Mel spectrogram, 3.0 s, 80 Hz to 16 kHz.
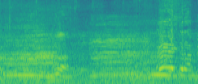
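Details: Sahiwal bull calves bought by a Dhaka farmer, recorded on 19 May: a drawn-out, harmonic-rich moo in the first second, then a second, shorter bellow near the end, with murmuring people in the background.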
